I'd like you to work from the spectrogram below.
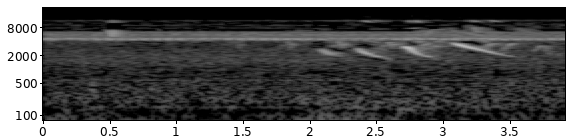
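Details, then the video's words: A green-winged saltator singing and courting gives a few quick, clear whistled notes, each sliding downward, over a steady high cricket trill. "TRINCA FERRO CANTANDO E GALANDO"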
